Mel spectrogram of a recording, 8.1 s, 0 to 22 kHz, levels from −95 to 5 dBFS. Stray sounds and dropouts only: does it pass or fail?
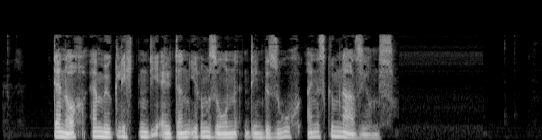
pass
